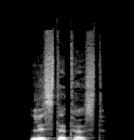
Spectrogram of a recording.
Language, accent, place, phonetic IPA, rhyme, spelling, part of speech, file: German, Germany, Berlin, [ˈlɪstətəst], -ɪstətəst, listetest, verb, De-listetest.ogg
- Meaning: inflection of listen: 1. second-person singular preterite 2. second-person singular subjunctive II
